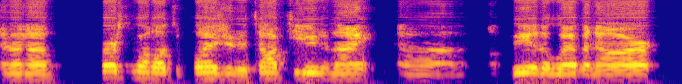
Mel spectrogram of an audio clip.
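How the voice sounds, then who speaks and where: Delivery comes at a moderate speed with an American accent. The intonation stays monotone and flat. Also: man. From US Midwest, Indiana. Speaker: university extension specialist. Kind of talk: lecture. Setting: webinar.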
